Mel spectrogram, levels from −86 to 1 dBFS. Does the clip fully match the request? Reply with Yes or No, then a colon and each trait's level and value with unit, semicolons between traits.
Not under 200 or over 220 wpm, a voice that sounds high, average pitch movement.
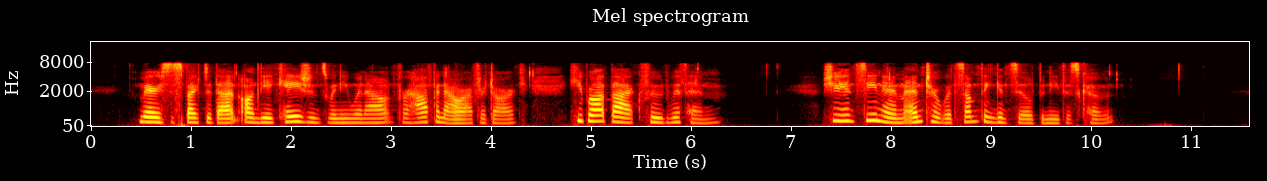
No: average, 170 wpm; high, 210 Hz; average, 3.5 semitones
